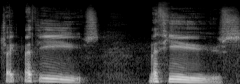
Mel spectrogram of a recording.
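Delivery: bad put-on Australian accent. Previewing the next fight, the speaker says a fighter's name in a terrible Australian accent. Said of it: "terrible Australian accent there".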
